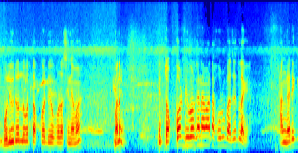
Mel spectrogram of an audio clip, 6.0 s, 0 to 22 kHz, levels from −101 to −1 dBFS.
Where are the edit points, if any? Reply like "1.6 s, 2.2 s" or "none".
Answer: 2.4 s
